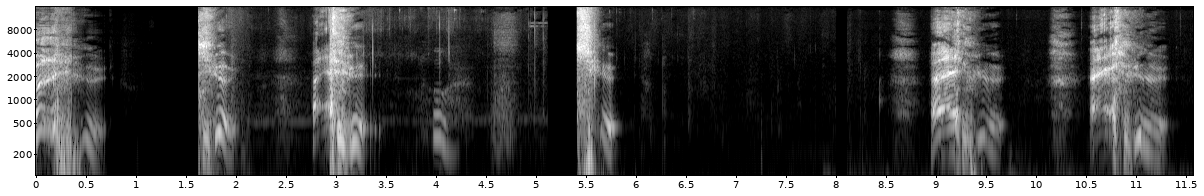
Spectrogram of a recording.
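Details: Person who says they sneeze very often, likely not from allergies, just after waking: about six loud, explosive sneezes, each a sharp sudden burst of breath and voice; repeated sneezing.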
